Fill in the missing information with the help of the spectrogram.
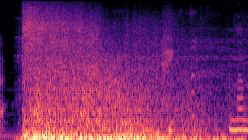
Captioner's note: clouds thundering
